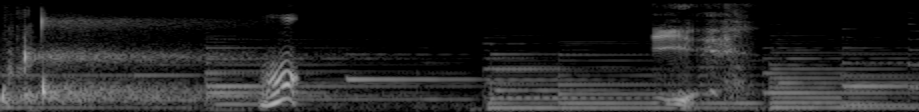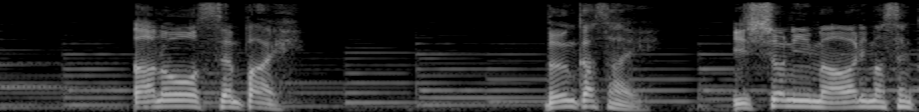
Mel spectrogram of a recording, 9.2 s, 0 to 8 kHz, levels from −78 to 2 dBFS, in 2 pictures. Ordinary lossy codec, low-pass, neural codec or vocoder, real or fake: none; 7.2 kHz; none; real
